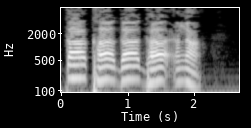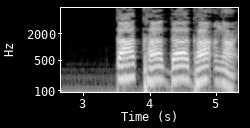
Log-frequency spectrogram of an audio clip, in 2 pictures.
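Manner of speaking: "का ख ग घ अंगा" spoken slowly, each syllable separate; teacher drilling the velar row slowly. Shown as a demonstration. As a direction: sound out "का ख ग घ अंगा" one by one from the throat. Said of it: "यहाँ पर आप लोग जब, अ, बोलोगे".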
